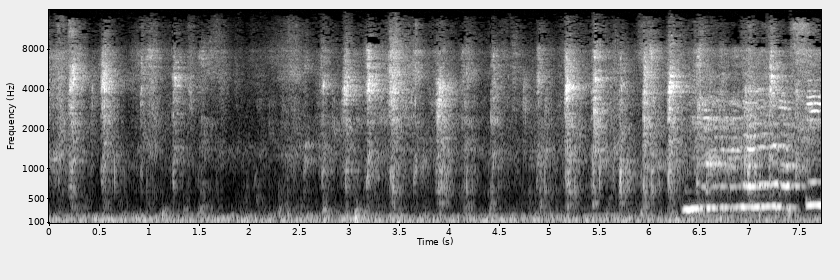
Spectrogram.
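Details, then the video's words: Labrador Retriever puppies, six of Sadie's litter, at play in an indoor puppy play room; a thin, high whine with a few drawn-out rising notes near the end over steady scratching, tapping and paw noise. "Labrador puppies at play!"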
